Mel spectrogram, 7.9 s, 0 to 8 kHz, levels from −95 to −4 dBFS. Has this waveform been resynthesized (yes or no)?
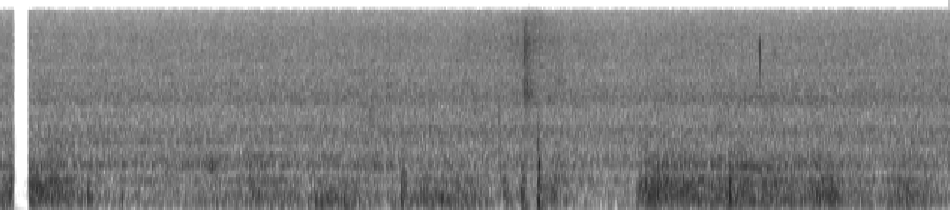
yes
